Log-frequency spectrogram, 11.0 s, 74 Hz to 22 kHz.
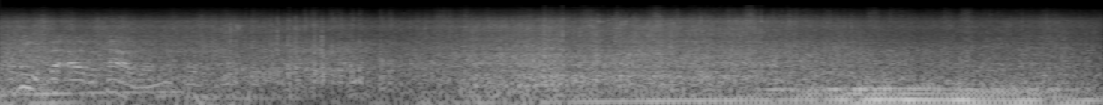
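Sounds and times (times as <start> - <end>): model train wheels rattling: 1.9 - 7.9.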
